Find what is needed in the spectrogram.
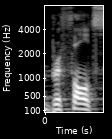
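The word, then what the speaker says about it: Briffault: Because I don't know if you know Brifault's law. It's spelled B-R-I-F-F-A-U-L-T, Brifault.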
